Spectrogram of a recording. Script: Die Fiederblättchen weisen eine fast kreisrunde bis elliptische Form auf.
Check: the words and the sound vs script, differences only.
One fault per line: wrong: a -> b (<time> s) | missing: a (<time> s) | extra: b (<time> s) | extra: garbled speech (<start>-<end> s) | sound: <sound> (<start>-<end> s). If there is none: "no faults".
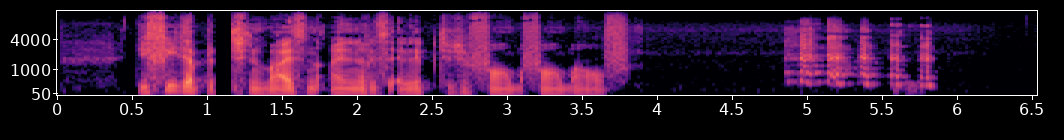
sound: dropout (1.0-1.2 s)
missing: fast kreisrunde (2.1 s)
extra: Form (3.1 s)
sound: laugh (4.8-5.9 s)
